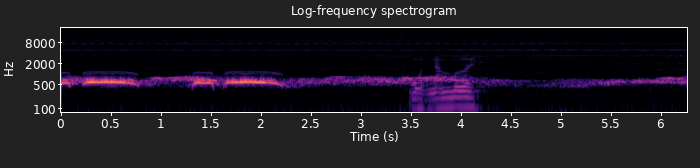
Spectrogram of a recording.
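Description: Parent spotted doves coo in a close, loud rhythmic series of soft calls, followed by a brief voice or rustle and a steady high background hum.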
